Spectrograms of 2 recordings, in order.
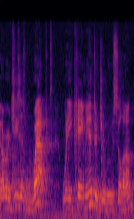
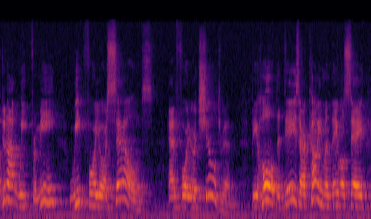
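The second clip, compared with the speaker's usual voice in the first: raised, fuller voice reading the gospel passage aloud; scripture reading; 2 semitones higher, 3 dB louder than usual. Acted. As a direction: proclaim it to the class like a lector.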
